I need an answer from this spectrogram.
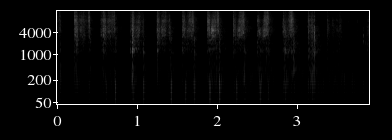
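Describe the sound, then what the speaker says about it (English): Oracle cards are riffled and shuffled quietly and close up, a rapid run of about a dozen soft, crisp papery flicks in a regular rhythm with no talking. "I'll just take one card from here too."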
